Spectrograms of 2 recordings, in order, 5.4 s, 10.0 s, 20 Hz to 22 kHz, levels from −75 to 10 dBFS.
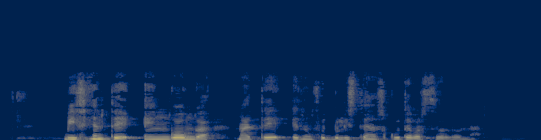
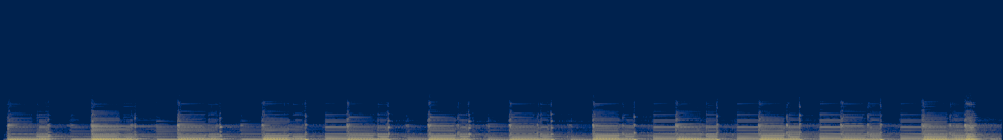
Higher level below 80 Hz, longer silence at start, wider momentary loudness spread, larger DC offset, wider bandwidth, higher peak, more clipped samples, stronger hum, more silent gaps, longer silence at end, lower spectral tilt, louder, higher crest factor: second, -80 dBFS vs -38 dBFS; first, 0.65 s vs 0.05 s; first, 15 LU vs 9 LU; neither; first, 11 kHz vs 4.6 kHz; second, -8 dBFS vs -4 dBFS; neither; neither; neither; first, 0.7 s vs 0 s; second, -5 dB/octave vs -10 dB/octave; second, -26 LUFS vs -22 LUFS; about the same, 18 dB vs 16 dB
